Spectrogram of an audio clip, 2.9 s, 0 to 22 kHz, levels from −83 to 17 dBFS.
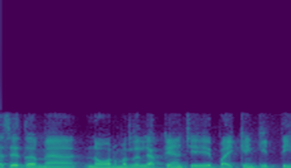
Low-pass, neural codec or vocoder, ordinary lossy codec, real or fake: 7.2 kHz; codec, 16 kHz, 1 kbps, X-Codec, HuBERT features, trained on LibriSpeech; none; fake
